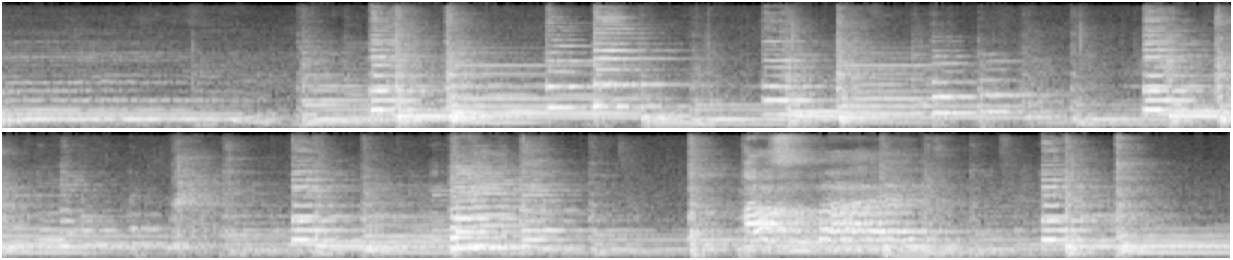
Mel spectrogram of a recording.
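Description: Steel-string acoustic guitar played solo, plucked notes and chords ringing out one after another in a steady instrumental passage.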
